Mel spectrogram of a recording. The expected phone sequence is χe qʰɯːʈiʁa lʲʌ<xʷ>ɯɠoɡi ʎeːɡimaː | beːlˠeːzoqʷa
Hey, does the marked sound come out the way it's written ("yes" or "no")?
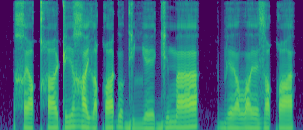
no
